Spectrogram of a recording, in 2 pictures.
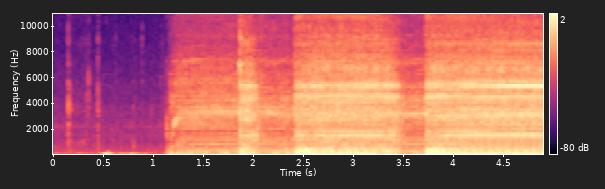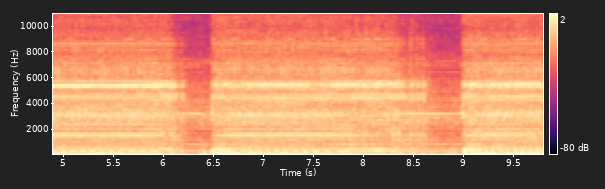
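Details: Reds R5 nitro RC engine, warming up, run indoors with a 3/8 fuel injection line on the pipe: high steady screaming buzz with brief throttle-blip dips, pulling back up cleanly; the sickening "chipmunk" noise from before is gone, normal running.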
